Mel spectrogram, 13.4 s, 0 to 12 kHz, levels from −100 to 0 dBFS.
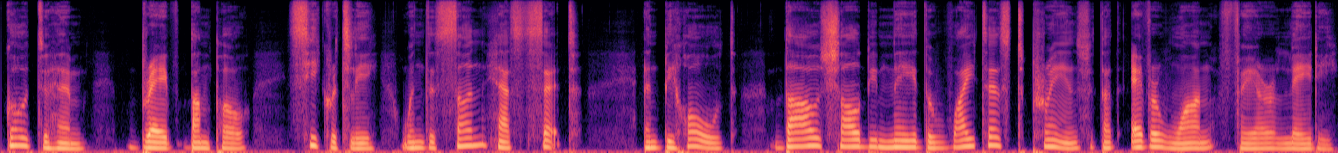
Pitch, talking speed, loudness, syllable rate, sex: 130 Hz, 110 wpm, -21 LUFS, 3.1 syllables/s, male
